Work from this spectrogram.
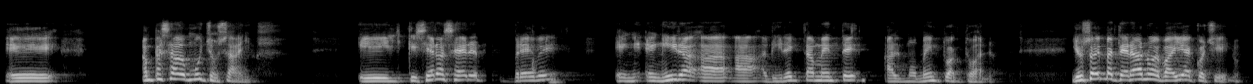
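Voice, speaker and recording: A man in his eighties with a Cuban accent speaks as a veteran panelist. His voice is high, bright and full of gravel, and he halts and repeats himself with emphasis. The sound is slightly dull and lo-fi. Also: expressive, slow pace. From Cuba. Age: 80s. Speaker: veteran exile activist, panel guest. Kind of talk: speech recounting personal and political history.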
